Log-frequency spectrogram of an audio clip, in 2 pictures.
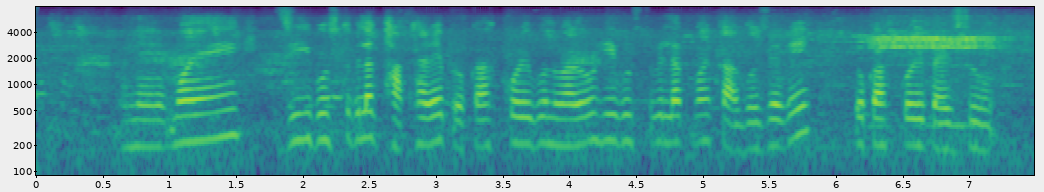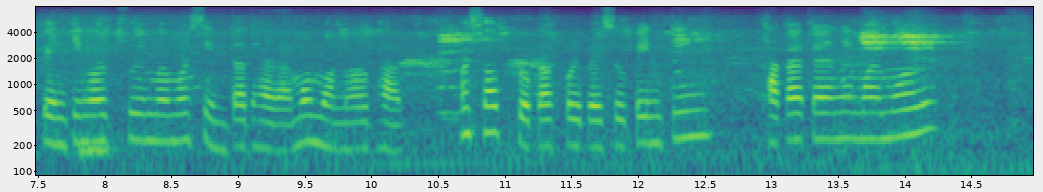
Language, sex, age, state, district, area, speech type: Assamese, female, 18-30, Assam, Kamrup Metropolitan, urban, spontaneous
